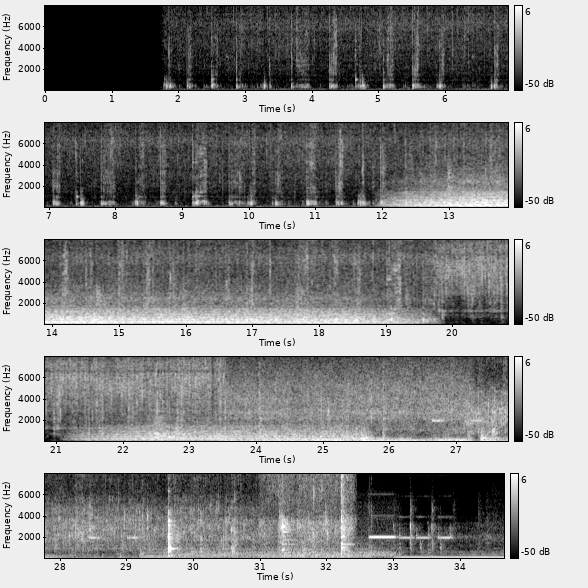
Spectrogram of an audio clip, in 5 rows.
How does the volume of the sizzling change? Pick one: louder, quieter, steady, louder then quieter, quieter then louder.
louder.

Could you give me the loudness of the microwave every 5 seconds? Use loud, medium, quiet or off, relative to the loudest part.
off, off, loud, loud, medium, medium, medium.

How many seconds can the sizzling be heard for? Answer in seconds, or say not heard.
31 s.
